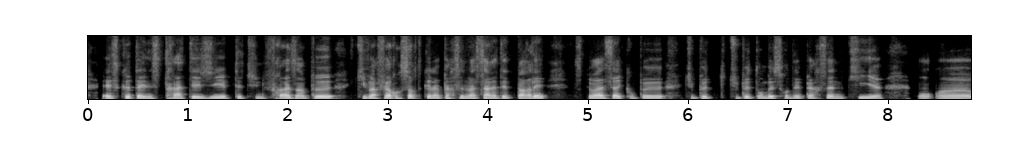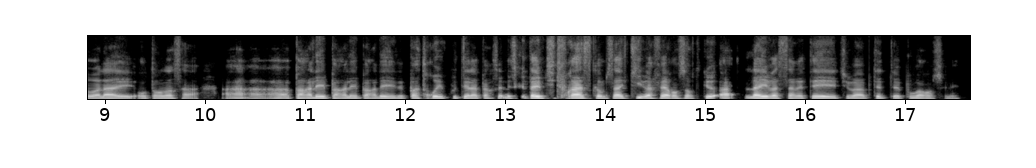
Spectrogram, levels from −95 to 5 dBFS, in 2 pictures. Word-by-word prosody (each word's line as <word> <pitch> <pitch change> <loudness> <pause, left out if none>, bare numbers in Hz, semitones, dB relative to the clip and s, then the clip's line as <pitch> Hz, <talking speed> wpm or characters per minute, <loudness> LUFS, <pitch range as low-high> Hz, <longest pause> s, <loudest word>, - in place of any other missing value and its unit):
Est-ce 430 - 0
que 165 - +2
tu 165 - -1
as - - +5
une 115 0 -1
stratégie 120 0 -2
et 125 - +1
peut-être 115 -3 -9
une 110 0 -8
phrase 120 +2 -1
un 110 - 0
peu 130 +4 +3 0.2
qui 120 - -6
va 115 -1 +2
faire 135 +4 +2
en 125 - -5
sorte 135 +3 -2
que - - 0
la 110 -1 -1
personne 120 +3 -4
va 110 - +1
s'arrêter 115 +2 0
de 110 - -14
parler? 110 - +2 0.3
Parce - - -25
que 110 - -1
là 120 +3 +5
c'est 120 - +1
vrai 120 - +1
qu'on 110 - -14
peut 105 -1 -1 0.2
tu 105 - -14
peux 115 +1 -2 0.2
tu 110 - -15
peux 115 +1 -1
tomber 120 +3 0
sur 105 - -8
des 105 0 -3
personnes 115 +3 -3
qui, 130 -3 -2
heu, 100 -2 -2 0.4
ont, - - -4
heu, 105 -2 -1
voilà 100 +4 +2
et 95 -2 -1
ont 105 - -6
tendance 110 +1 -3
à 95 0 -8 0.2
à - - -12 0.5
à - - -2
à - - -6
parler, 115 +2 +2
parler, 115 -1 -2
parler 110 +4 -1
et 110 - -2
ne 105 - -5
pas 125 +5 -2
trop 125 0 +2
écouter 115 0 -1
la 110 - +2
personne. 110 +3 -5
Est-ce 130 0 -3
que - - -10
tu - - +5
as 130 - +12
une 130 - +8
petite 130 0 -10
phrase 145 -2 +6
comme 130 -3 +1
ça 140 +2 +5
qui 135 -1 -2
va 120 0 +5
faire 130 +1 +4
en - - 0
sorte 130 +1 -6
que, 125 - +5
ah, 135 - +3
là, 130 +5 +6
il 125 - +9
va 120 -1 +3
s'arrêter 120 +2 +2
et - - -5
tu 105 - -12
vas 110 -1 +1
peut-être, 110 +1 -6
heu, 105 - -2
pouvoir 105 +2 -3
enchaîner? 105 +1 -11
115 Hz, 300 wpm, -23 LUFS, 110-125 Hz, 0.5 s, as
